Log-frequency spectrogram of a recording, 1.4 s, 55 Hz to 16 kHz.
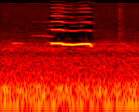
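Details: Female bald eagle calling at her nest in northeast Florida, December 2021, on a live nest camera as the male brings fish and sticks: one steady, high, piercing whistled note of under half a second, rich in overtones, over a low background rumble.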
